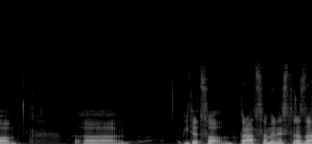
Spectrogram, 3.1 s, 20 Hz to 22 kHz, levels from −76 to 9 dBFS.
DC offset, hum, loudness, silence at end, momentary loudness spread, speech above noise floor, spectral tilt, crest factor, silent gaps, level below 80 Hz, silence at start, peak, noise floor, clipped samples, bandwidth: under 0.1%; none; -30 LUFS; 0 s; 14 LU; 31 dB; -7 dB/octave; 20 dB; none; -68 dBFS; 0 s; -10 dBFS; -59 dBFS; under 0.1%; 12.5 kHz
